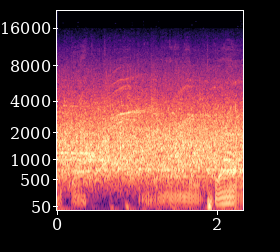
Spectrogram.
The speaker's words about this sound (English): let me give you a round of applause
